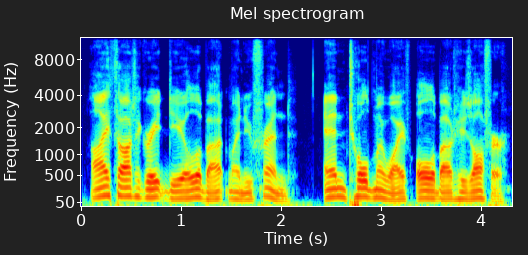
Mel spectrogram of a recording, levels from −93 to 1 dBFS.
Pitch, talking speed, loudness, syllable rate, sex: 105 Hz, 235 wpm, -16 LUFS, 5.2 syllables/s, male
